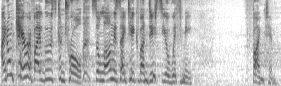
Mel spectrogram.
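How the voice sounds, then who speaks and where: A woman's voice: high-pitched, expressive, moderate pace. An actress playing a fierce, reckless young woman in a video game, impassioned and defiant in her grief. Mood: vengeful, desperate. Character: vengeful grieving young sister, fierce and reckless. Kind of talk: video game character acting. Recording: reverberant hall, game music behind.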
